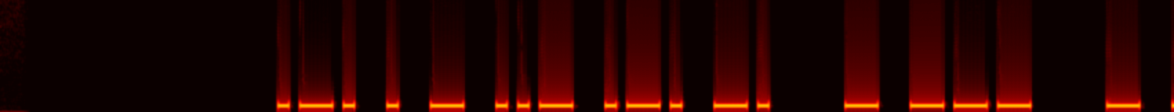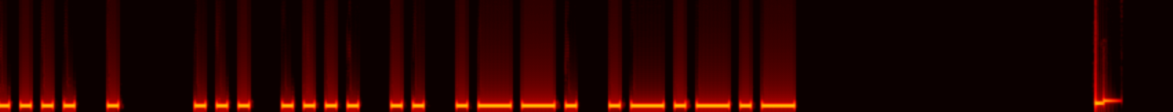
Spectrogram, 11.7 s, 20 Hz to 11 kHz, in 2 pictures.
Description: Morse code, heard as a keyed tone, about 22 wpm, 700 Hz. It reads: RETURN TO THE SHIP.
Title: Sentences from Top 1000 Words - Review Part 2 - 22wpm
